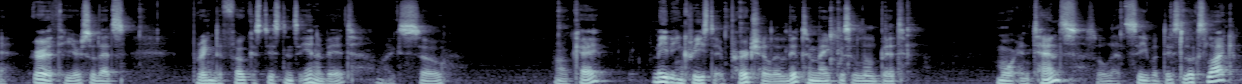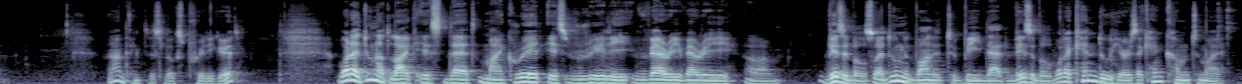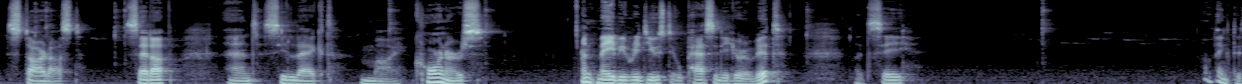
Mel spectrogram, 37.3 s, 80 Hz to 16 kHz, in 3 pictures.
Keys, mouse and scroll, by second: 1.4-6.5 drag, 7.3 click, 8.1-8.9 typing, 11.3 click, 12.6-14.4 scroll up 1, 14.9-16.7 scroll down 1, 23.3 scroll up 1, 24.6-29.6 drag, 33.0-37.2 drag.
